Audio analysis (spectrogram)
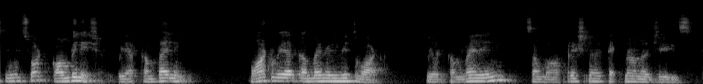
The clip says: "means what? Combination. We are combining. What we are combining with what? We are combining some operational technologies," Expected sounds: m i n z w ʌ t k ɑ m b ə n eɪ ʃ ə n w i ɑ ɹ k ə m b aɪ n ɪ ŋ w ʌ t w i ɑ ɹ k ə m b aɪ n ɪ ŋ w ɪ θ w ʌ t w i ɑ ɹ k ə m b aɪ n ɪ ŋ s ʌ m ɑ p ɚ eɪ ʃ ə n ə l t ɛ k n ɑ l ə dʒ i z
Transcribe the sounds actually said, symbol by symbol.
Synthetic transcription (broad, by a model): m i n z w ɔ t k ɑ m b ə n eɪ ʃ ə n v i ɑ ɹ k ə m b aɪ n ɪ ŋ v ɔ t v i ɑ ɹ k ə m b aɪ n ɪ ŋ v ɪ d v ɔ t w i ɑ ɹ k ə m b aɪ n ɪ ŋ s ʌ m ɑ p ɚ eɪ ʃ ə n ə l t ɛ k n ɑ l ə dʒ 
